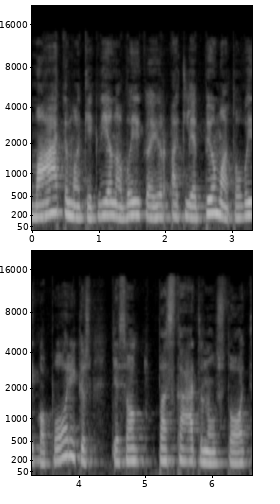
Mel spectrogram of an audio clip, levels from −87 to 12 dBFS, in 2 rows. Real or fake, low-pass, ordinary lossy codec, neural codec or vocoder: fake; 14.4 kHz; AAC, 64 kbps; codec, 44.1 kHz, 7.8 kbps, Pupu-Codec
